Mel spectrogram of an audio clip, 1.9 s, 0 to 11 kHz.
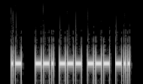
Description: Morse code, heard as a keyed tone, about 44 wpm, 700 Hz. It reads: A GOOD
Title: Sets of 2 Words 45wpm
